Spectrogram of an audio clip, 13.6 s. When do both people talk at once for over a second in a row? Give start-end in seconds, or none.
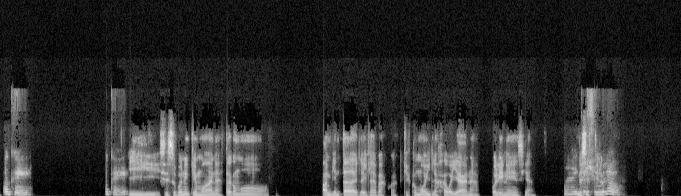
none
